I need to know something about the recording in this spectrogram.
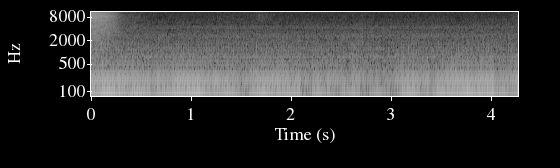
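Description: Steady electrical hum and buzz, an unchanging low drone with many evenly spaced overtones, with a brief soft rustle right at the start.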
